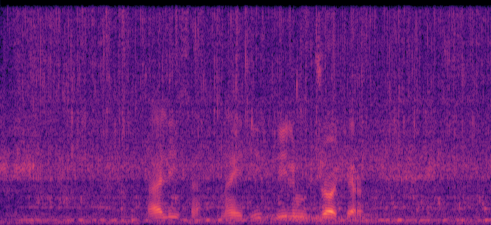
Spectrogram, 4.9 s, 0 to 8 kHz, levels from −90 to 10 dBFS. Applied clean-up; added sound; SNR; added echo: none; Bathtub (filling or washing) / Water tap, faucet; 5 dB; none.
